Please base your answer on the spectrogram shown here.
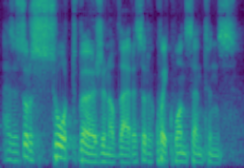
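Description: A man in his forties from Norway, a panel guest telling a personal story in a thoughtful, halting way on stage before an audience. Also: on the low side. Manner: thoughtful, halting with repeated restarts.

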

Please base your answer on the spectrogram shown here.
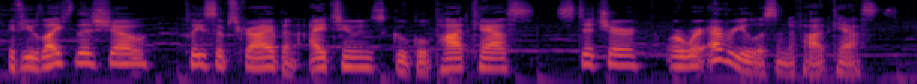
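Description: A man's voice: on the high side, expressive, moderate pace, vocal fry, faint music behind. An American man hosting a podcast, talking in a conversational way. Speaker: podcast host. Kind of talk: conversational interviewing.

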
